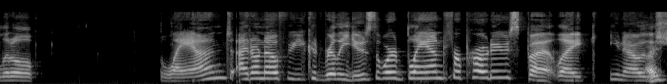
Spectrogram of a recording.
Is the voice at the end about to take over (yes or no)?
no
